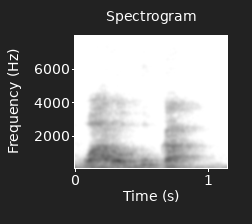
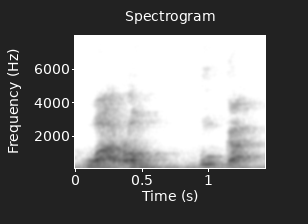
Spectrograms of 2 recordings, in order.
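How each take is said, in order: First: The 'b' is short, without holding. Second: The doubled 'b' is held and pressed. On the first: The speaker calls it wrong. "bukan warob buka" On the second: The speaker calls it right. "ditahan atau ditekan. Warob buka gitu"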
